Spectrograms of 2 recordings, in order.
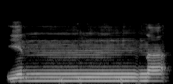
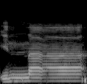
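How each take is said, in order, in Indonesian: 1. Huruf n yang ganda ditahan dan ditekankan. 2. Sebaliknya, vokal akhir yang dipanjangkan.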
